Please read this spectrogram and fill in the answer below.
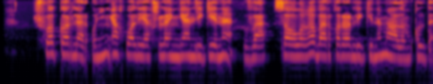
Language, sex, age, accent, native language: Uzbek, female, under 19, Sirdaryo, Uzbek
